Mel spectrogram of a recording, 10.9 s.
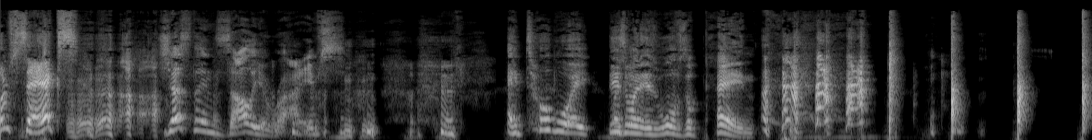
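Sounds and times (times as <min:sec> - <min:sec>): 
speech: 0:00.0 - 0:08.0
laughter: 0:00.6 - 0:04.6, 0:07.6 - 0:09.4
slow hand clapping: 0:08.8 - 0:10.9.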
